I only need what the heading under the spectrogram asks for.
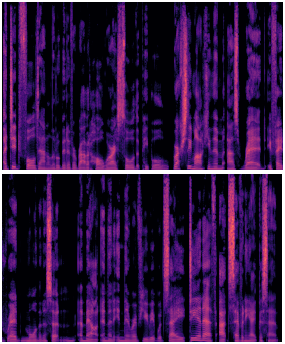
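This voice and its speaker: Deep, creaky-voiced woman chatting casually. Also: fairly even intonation, fairly quick, hardly any pauses, darkish tone, dry recording, clean studio sound. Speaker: podcast co-host. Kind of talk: casual book podcast chat.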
